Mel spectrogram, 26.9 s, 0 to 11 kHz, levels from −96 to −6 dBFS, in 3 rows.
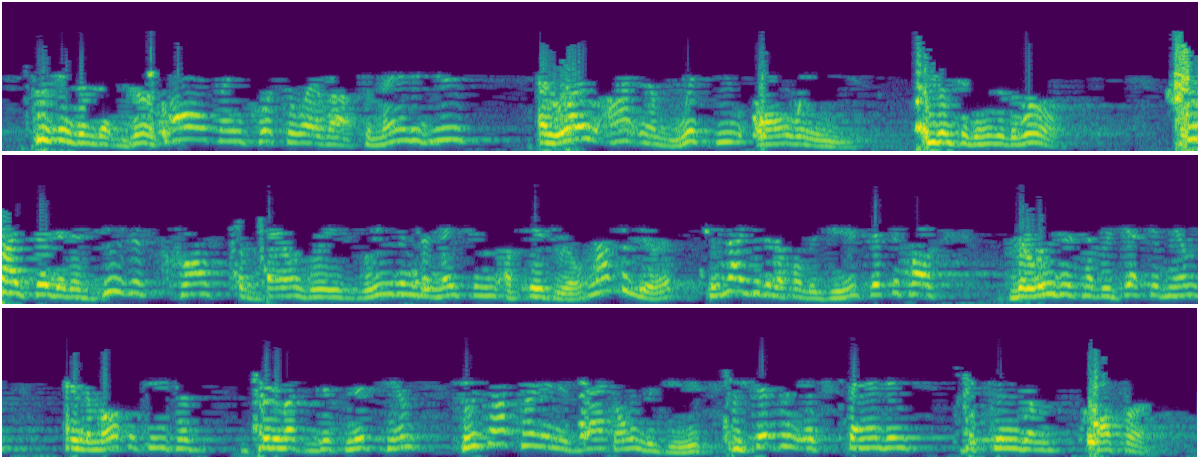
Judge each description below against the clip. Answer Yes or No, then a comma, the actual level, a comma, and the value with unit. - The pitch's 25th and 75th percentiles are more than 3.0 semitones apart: Yes, average, 4.0 semitones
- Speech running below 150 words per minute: No, average, 175 wpm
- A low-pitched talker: No, high, 205 Hz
